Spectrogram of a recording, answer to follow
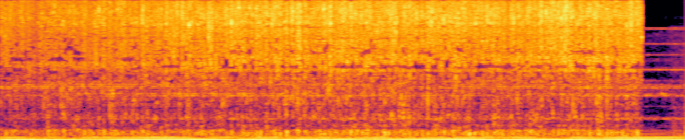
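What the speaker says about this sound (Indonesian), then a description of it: "keran wastafel itu nyala sendiri" A kitchen sink faucet runs in a steady, full stream, a constant rushing of water that cuts off abruptly just before the end.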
